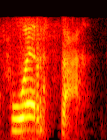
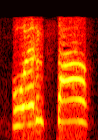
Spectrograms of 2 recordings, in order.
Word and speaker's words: Fuerza: It's called Fuerza. Fuerza, Fuerza, Fuerza.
